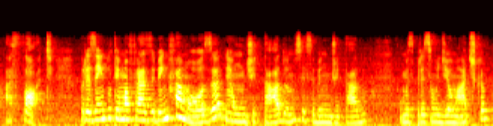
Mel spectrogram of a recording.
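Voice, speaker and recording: Woman teacher in a live online class, patient, spells out and repeats words slowly, faint noise behind her. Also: on the high side, a bit bright. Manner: patient, explains slowly and models words aloud. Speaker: English teacher. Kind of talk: live online pronunciation lesson.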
